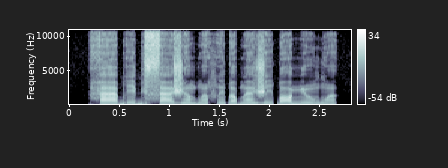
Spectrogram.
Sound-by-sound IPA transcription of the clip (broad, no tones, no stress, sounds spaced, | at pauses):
h æː b iː bʲ u z s æː ʒ ə̃ b ə̃ f ĩ ɗ ʌ b ɛ̃ː ʒ i ɓ ɒ mʲ ũː ɡʷ ə̃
